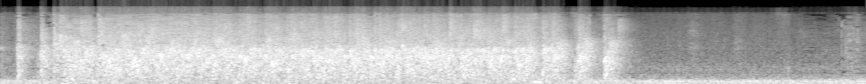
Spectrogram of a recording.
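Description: Audience applauding, a dense, loud clatter of clapping that lasts about six seconds and then stops.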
